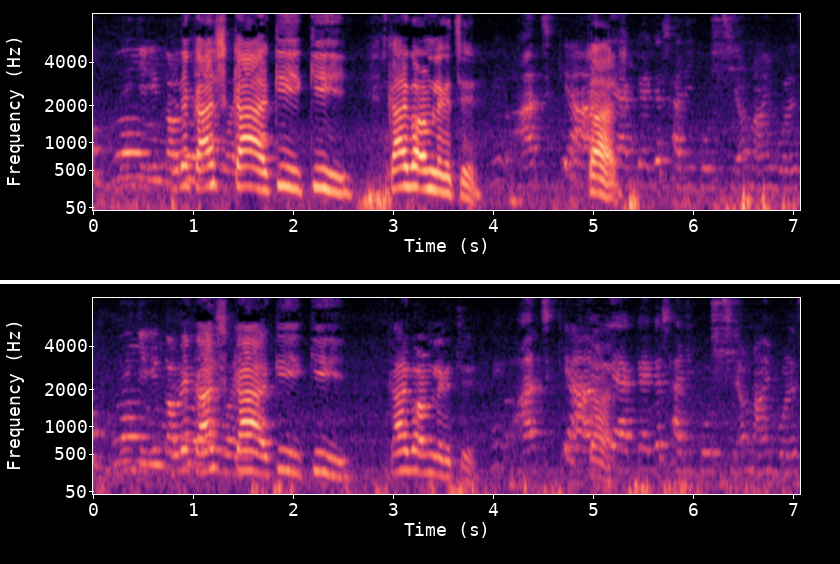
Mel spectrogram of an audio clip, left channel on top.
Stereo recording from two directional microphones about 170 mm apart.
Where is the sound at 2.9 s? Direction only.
55° left (ahead or behind).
